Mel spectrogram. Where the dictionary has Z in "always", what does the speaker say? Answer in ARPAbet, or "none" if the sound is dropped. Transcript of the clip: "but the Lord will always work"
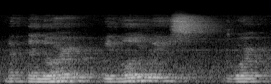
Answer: S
